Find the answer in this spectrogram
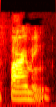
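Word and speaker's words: pharming: Farming beginning with a PH is pronounced the same as farming beginning with an F.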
